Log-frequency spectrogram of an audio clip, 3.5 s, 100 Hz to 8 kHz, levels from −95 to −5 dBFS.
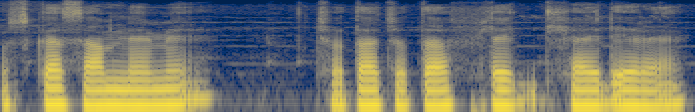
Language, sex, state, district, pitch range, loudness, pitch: Hindi, male, Arunachal Pradesh, Longding, 120-130 Hz, -16 LUFS, 120 Hz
